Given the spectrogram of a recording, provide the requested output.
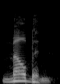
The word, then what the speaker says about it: Melbourne: know Sydney, Queensland, Melbourne, which they say Mel Melbourne is kind of how they say it.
